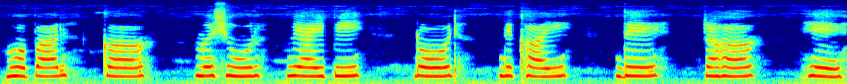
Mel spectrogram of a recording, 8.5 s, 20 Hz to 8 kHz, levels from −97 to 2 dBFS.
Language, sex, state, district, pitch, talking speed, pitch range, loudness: Hindi, female, Madhya Pradesh, Bhopal, 315 Hz, 65 wpm, 305-320 Hz, -13 LUFS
